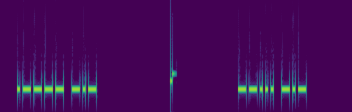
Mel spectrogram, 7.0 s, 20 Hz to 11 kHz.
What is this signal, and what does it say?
Morse code, heard as a keyed tone, about 22 wpm, 700 Hz. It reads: 1K 7K
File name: practice / 22wpm / Two Letter-Number Combinations - 22wpm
